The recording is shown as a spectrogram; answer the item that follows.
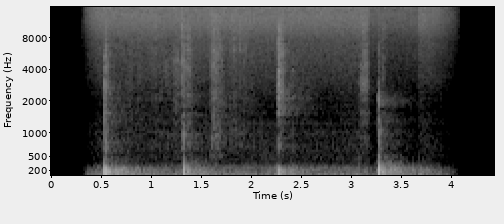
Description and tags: Footsteps on carpet 2
More footsteps on carpet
